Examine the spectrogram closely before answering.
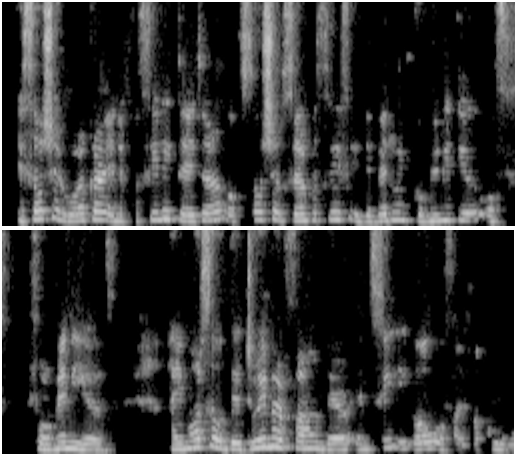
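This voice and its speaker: A woman with an Israeli accent and a dark, mellow tone at fairly high pitch, with a moderate pace and ordinary pitch variation. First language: Hebrew. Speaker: social worker and nonprofit founder. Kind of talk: grant presentation, partly read. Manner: halting.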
